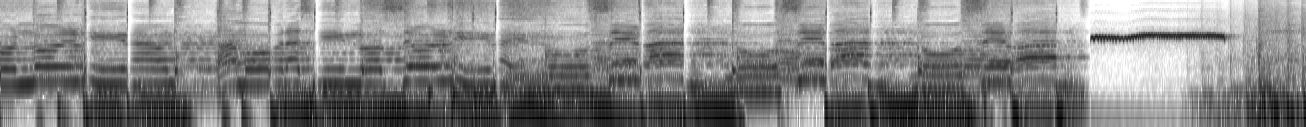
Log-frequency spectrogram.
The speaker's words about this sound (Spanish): Ha sonado el pitazo final de este podcast.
